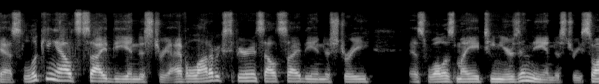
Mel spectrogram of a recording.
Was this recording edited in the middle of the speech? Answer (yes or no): yes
